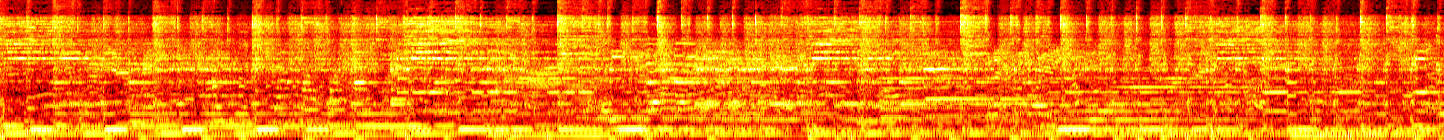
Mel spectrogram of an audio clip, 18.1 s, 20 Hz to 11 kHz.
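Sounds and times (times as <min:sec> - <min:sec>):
electric guitars: 0:00.0 - 0:18.0
low bass line: 0:00.0 - 0:18.0
steady drum beat: 0:00.0 - 0:18.0.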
